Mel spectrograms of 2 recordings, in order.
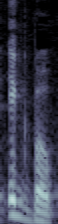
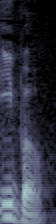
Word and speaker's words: Igbo: Because in Nigeria you have the Igbo people or Ibo pronounced either way.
